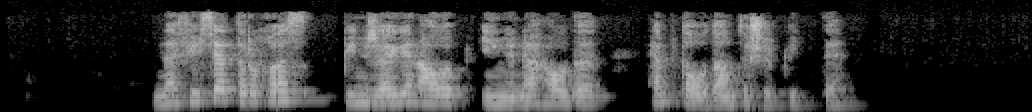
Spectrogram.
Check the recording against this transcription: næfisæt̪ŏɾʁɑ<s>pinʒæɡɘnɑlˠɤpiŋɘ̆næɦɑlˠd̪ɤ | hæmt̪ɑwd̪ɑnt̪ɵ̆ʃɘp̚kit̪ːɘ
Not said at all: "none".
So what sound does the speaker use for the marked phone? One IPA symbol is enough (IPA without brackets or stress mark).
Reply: s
